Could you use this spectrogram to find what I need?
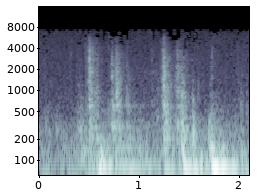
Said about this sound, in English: Not locked. Nothing to tempt your average burglar, anyway. The filing cabinets and the desk drawers slid open with providential ease.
